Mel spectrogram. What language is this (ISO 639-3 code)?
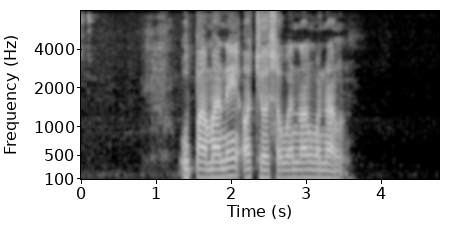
jav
